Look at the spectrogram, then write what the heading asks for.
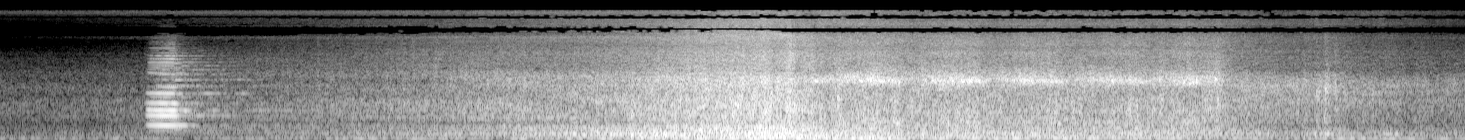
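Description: A train horn gives one short toot about a second in. Then a diesel passenger train passes through the station at speed without stopping: a rumble that builds to a peak and fades, with a steady high whine while the carriages go by.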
